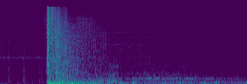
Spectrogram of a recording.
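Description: A loud blast booms and rumbles away.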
